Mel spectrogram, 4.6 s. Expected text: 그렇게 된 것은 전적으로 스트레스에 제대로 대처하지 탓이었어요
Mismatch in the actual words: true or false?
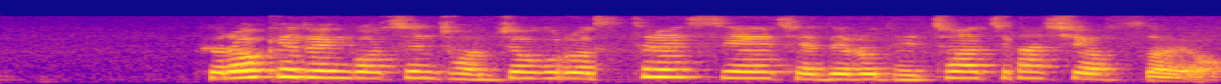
false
